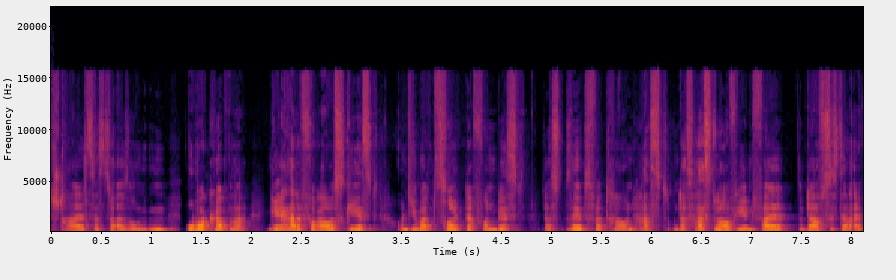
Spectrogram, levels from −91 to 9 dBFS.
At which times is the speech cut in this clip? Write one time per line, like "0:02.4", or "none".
0:01.3
0:03.6
0:05.1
